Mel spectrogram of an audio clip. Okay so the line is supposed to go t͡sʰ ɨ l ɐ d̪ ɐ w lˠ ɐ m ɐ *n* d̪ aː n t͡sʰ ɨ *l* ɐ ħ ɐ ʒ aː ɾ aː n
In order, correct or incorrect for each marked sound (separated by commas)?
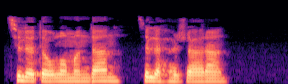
correct, correct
